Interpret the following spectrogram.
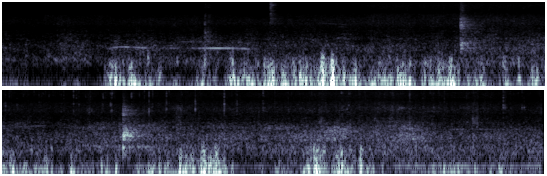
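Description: Gusty wind buffeting the microphone, with a few sharp clicks about four and a half and six and a half seconds in.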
